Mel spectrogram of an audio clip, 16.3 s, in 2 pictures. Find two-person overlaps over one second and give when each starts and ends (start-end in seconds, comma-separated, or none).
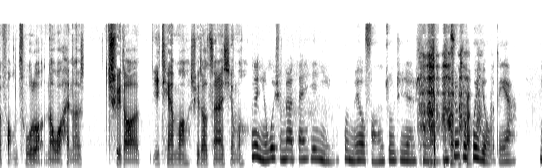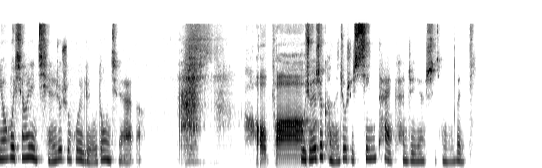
none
